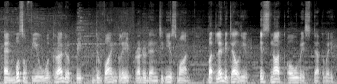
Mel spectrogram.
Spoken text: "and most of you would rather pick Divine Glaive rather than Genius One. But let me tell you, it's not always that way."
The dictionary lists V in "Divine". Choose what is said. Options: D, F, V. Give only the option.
V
